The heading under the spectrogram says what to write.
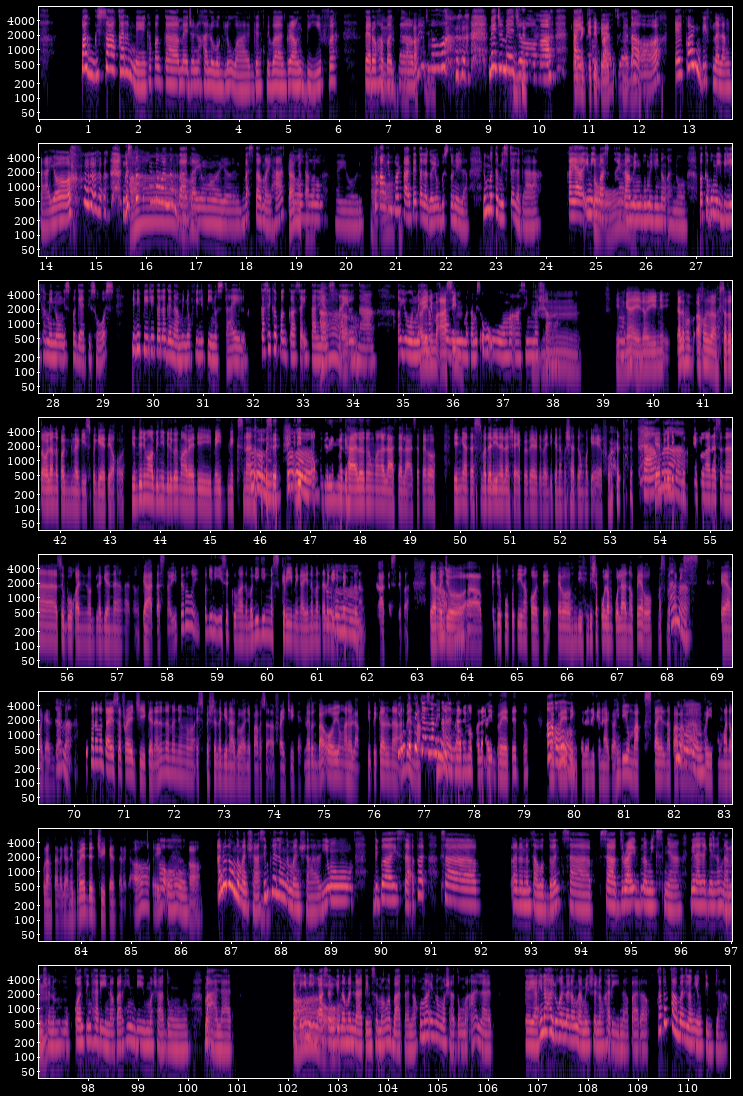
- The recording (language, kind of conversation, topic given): Filipino, podcast, Anong pagkain ang laging kasama sa mga selebrasyon ninyo?
- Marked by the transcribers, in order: laugh; in English: "tight"; chuckle; laugh; other background noise; laughing while speaking: "ano, kasi"; laugh; in English: "breaded"; in English: "breading"; in English: "breaded chicken"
